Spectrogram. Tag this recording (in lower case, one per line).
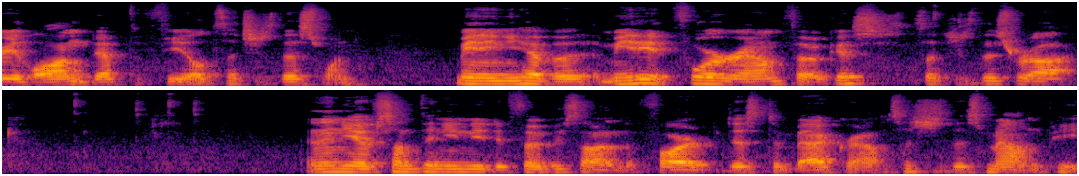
speech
